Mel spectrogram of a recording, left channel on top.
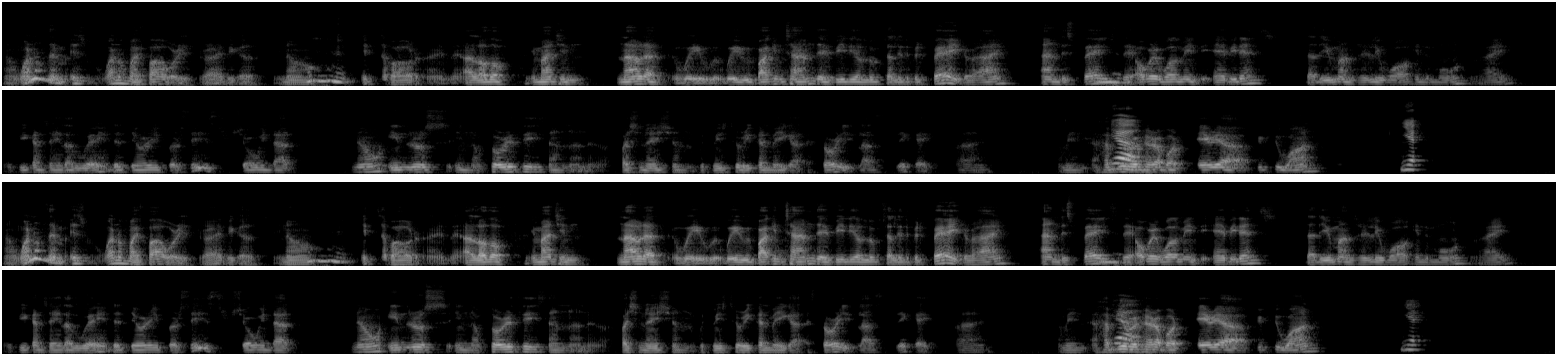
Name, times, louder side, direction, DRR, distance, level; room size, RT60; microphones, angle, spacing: voice 1, 0.0-3.1 3.8-5.8 6.1-10.0 10.4-12.7 13.0-15.1 15.7-18.4 19.0-24.8 25.1-25.4 26.1-28.7, right 1 dB, 25° right, 0.4 m, -35 dB
voice 2, 3.0-3.5 10.9-11.3 26.6-27.0 29.5-29.7, left 6 dB, 90° left, 0.4 m, -31 dB
3.5 x 2.0 x 2.4 m
head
